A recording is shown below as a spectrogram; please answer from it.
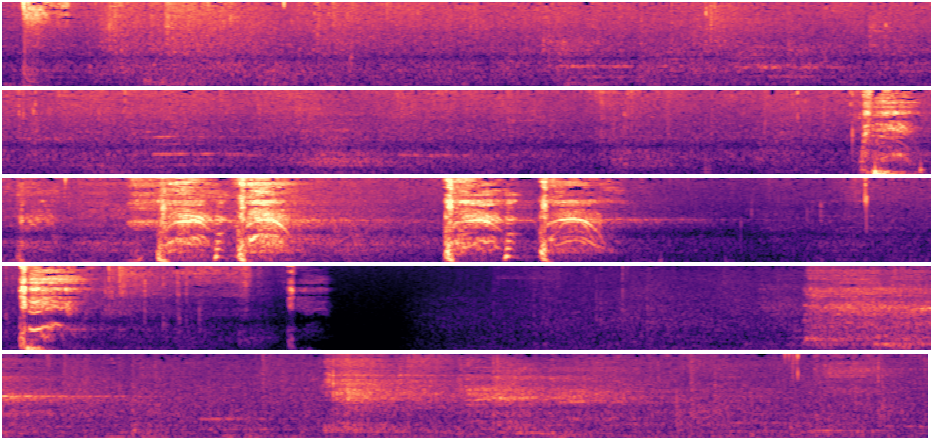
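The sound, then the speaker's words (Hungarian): Coughing from someone who swallowed the wrong way: a cluster of sharp, loud coughs breaks into a quiet, low-humming stretch. A pause follows, then one more cough, and after that a short stretch of near silence. “Elnézést. Úgy látszik, nem szabad nyelnem, mellé nyeltem.”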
